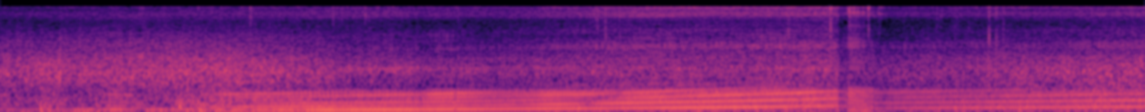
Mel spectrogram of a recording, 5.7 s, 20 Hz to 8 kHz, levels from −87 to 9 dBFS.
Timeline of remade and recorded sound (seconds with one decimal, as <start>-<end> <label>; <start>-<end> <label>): 0.0-5.7 recorded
